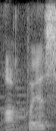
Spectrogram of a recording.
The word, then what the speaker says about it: aqueous: Believe it or not, aqueous is pronounced with a long A.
